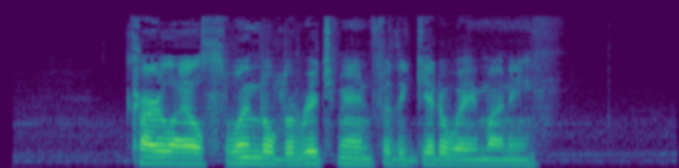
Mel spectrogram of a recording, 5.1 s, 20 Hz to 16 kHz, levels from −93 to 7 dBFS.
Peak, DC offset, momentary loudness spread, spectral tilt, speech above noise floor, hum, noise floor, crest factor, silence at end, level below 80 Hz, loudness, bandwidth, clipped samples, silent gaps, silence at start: -6 dBFS; under 0.1%; 13 LU; -5 dB/octave; 44 dB; none; -67 dBFS; 18 dB; 1.1 s; -76 dBFS; -24 LUFS; 11 kHz; under 0.1%; none; 1 s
